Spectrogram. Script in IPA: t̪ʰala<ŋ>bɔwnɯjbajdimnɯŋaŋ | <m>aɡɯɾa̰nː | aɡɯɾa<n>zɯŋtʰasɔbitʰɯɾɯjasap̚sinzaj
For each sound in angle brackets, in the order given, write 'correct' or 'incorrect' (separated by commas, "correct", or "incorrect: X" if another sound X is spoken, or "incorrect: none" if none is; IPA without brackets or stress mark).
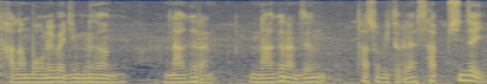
correct, incorrect: n, correct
